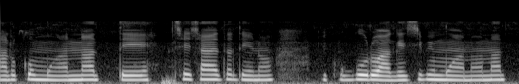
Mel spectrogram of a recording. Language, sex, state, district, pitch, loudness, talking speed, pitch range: Chakma, female, Tripura, Dhalai, 215 Hz, -14 LUFS, 140 wpm, 205-220 Hz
